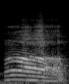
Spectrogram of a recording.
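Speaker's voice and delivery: sharp loud cry of pain; pained yelp. Real, not acted. Gamer bitten in game, loud pained yelp. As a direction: yelp as the hit lands. Hurt by enemy dog.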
